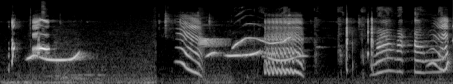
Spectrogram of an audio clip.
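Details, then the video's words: Ringneck parrot giving a loud whistled note, then buzzy squawking and sliding whistles, and finally a rapid burst of chattering, squeaky syllables. "Talking Parrot video|Ringneck parrot video|Parrot sound video|Parrot voice video"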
